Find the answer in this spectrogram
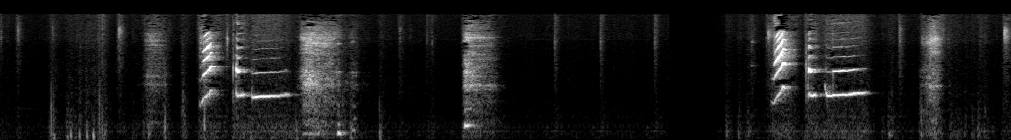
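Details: A cockatiel doing its "peekaboo" routine gives two clear whistled phrases about six seconds apart, bright tones sliding up and down, with harsh breathy bursts and rustling between them.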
